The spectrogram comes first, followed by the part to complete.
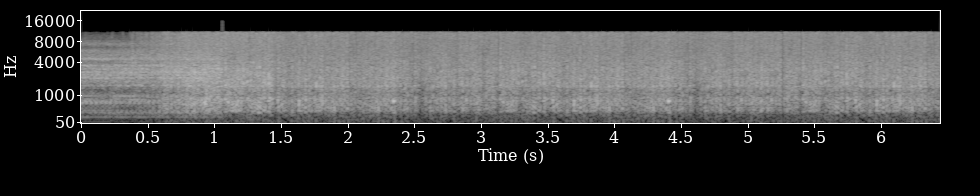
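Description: Sound effect of a pressure pump forcing treatment solution into a treating cylinder: a steady rushing, crackling noise like pouring rain or flowing liquid, with a faint pump hum that fades away in the first second or so.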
